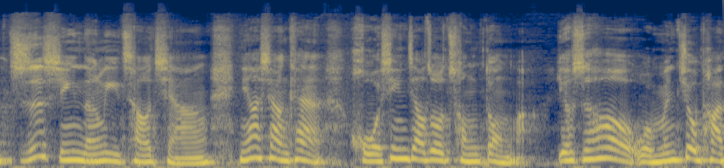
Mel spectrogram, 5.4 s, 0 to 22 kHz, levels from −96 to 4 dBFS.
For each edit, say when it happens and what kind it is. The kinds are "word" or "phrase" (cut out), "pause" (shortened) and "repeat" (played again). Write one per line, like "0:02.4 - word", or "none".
0:04.1 - pause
